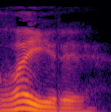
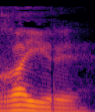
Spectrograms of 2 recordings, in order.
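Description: First: The gh sound is soft and drawn out. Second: The gh sound is pressed hard, close to kh. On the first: The speaker calls it right. "نه، بگید غیره" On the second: The speaker calls it wrong. "زیاده، این خیلی فشاره، شبیه خ دیگه داره میشه"

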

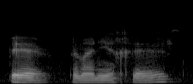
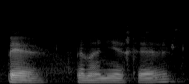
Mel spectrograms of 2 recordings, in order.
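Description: Both takes have the same delivery.

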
